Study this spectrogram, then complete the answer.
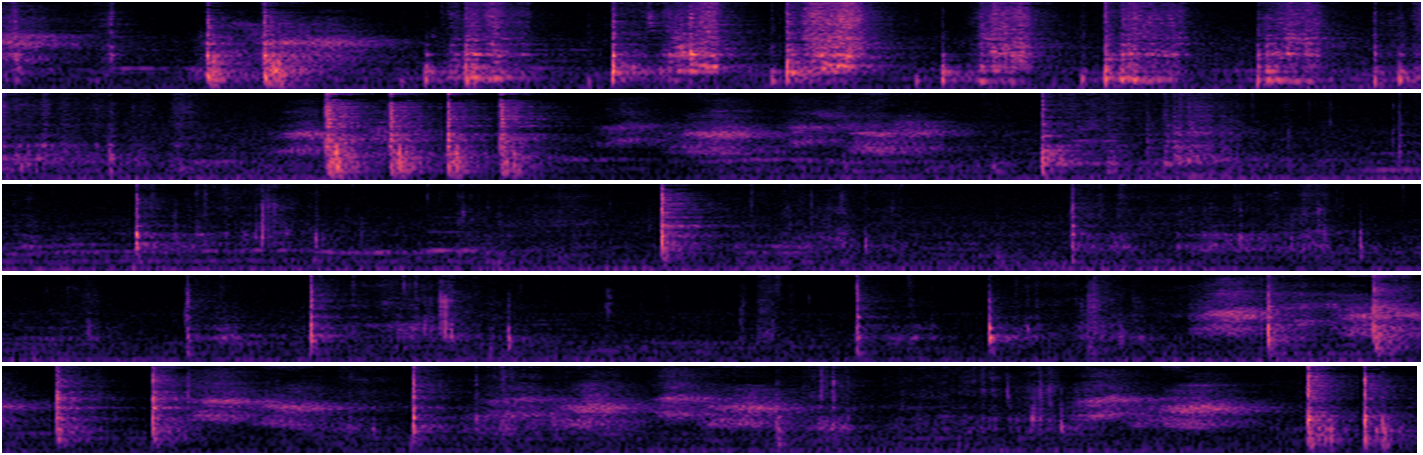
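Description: Spices being mixed into a bowl of gram flour (besan) batter for chicken pakora, with a spoon clinking and scraping against the bowl in quick bursts, then softer, wetter stirring, all close by and with no talk.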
